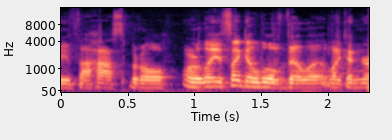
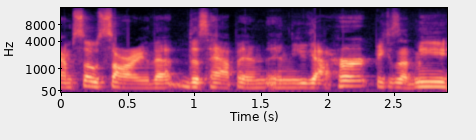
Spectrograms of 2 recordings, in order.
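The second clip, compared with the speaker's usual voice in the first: put-on tearful voice. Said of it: "just immediately starts crying".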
